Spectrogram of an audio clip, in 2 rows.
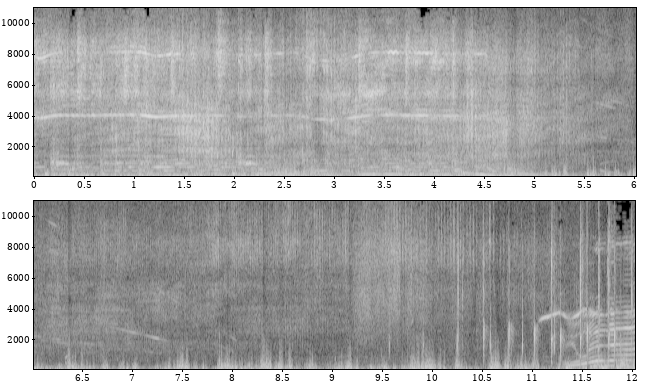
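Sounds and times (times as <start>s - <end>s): music: 0.0s - 4.8s
falling pitch sweep: 0.0s - 8.2s
model helicopter rotor and engine: 0.0s - 11.9s
wind gusts on microphone: 0.0s - 12.0s.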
